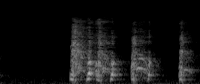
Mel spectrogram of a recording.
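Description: A man coughing three times in quick succession, the coughs about half a second apart, beginning under a second in.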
